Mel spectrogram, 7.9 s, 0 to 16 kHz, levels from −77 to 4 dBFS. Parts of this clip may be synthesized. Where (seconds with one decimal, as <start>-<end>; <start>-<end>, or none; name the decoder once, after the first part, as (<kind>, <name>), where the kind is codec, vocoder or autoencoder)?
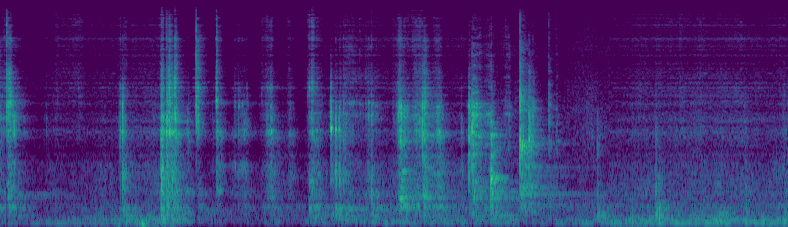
0.0-4.7 (codec, SNAC); 6.1-7.9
